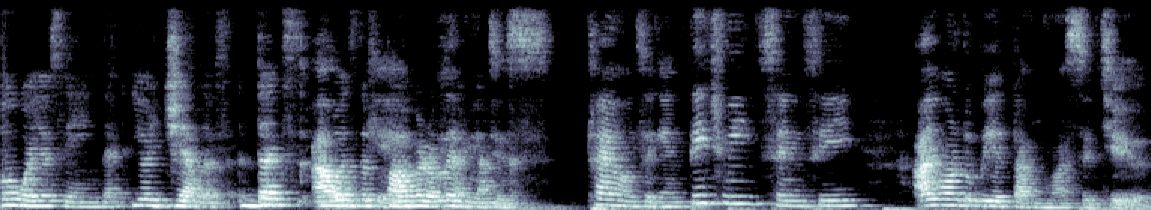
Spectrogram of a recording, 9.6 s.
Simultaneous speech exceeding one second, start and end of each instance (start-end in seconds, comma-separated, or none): 2.6-4.2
